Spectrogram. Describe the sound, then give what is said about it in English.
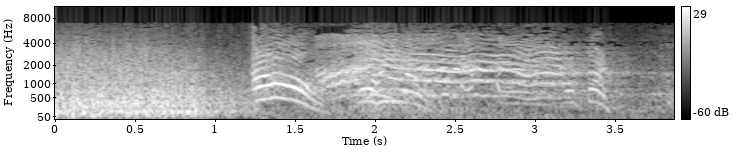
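A sharp, loud gunshot bursts out after a second of hissy noise, followed by a series of falling, whistling tones that sweep downward and fade, with a second smaller pop near the end. “Did someone fire a gun at me?”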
